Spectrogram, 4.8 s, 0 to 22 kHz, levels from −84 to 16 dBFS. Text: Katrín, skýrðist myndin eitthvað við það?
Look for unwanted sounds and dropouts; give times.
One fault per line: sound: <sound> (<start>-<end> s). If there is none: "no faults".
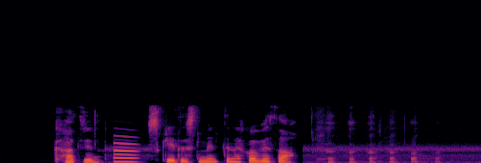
sound: chirp (1.1-1.4 s)
sound: laugh (3.1-4.6 s)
